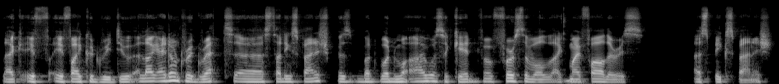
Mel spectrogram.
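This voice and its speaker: This young man's medium-pitched voice is creaky and a bit bright, with a level tone and normal speed. Originally from Sweden and a native Swedish speaker, he guests on a podcast in English, chatting casually but hesitantly with many restarts. Shelves and colored lights fill his home room, where he speaks into a large studio mic on an arm through headphones.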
